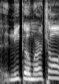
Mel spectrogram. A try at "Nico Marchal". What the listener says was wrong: It's just the L is silent. It's just Marchio.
